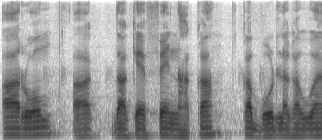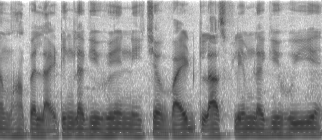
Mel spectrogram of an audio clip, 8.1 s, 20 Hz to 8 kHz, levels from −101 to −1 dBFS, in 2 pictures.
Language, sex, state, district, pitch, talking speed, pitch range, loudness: Hindi, male, Chhattisgarh, Raigarh, 95 Hz, 180 wpm, 90-95 Hz, -26 LUFS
